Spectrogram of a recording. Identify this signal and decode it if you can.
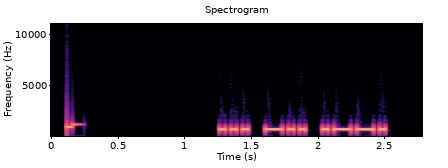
Morse code, heard as a keyed tone, about 28 wpm, 700 Hz. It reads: SDP
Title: USA Call Sign Postfixes - 3 Letters 28wpm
